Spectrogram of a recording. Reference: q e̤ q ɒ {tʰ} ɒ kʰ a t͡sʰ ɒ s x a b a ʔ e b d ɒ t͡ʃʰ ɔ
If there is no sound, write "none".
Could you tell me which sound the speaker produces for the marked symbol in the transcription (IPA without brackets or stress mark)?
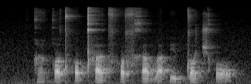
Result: tʰ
